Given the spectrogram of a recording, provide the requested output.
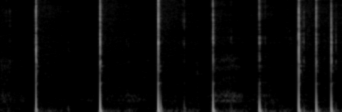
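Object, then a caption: Small metal coffee tin lid. A fingernail taps and clicks on the lid of a small cylindrical metal coffee tin, with the lid facing forward. Eight sharp, brief clicks ring out at uneven intervals, the last three coming in quicker succession, each bright at its attack over a faint low murmur. Each click dies away almost instantly.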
